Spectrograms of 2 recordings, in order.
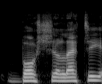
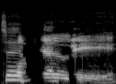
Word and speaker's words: Bocelli: He's said Andrea Bocelletti. How do you say it? Bocelli.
